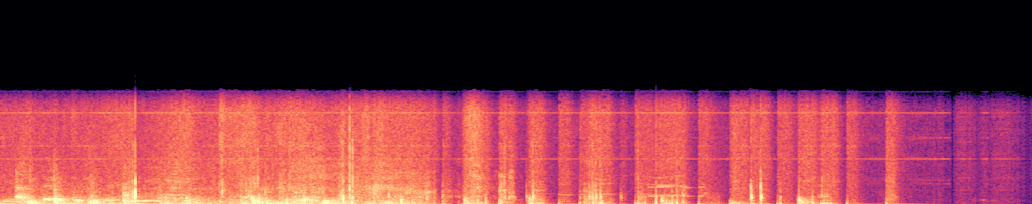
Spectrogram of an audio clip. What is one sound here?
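Footsteps thud on wooden steps.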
